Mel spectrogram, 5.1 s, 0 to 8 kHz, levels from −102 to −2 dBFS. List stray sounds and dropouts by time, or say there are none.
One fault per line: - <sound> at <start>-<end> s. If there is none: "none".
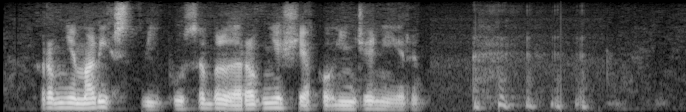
- laugh at 3.5-4.5 s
